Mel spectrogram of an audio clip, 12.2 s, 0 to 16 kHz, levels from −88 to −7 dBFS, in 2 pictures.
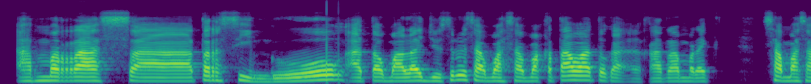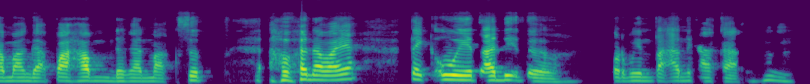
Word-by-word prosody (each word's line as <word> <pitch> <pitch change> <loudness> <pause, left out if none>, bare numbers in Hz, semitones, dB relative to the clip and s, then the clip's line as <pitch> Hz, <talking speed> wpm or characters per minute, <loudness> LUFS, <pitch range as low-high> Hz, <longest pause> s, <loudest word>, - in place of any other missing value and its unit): ah, 160 - -2
merasa 165 -2 +2
tersinggung 175 +2 0
atau 150 +1 0
malah 155 +2 +2
justru 175 +6 -3
sama-sama 155 -2 -1
ketawa 190 0 +3
tuh, 175 - -4
Kak? 150 -3 -5
Eee, - - -21
karena 140 +1 -3
mereka 145 0 -6 0.3
sama-sama 160 -3 -1
enggak 150 -1 -3
paham 165 0 +4 0.2
dengan 145 -1 -4
maksud, 145 +6 -4 0.5
apa 190 +4 +4
namanya 200 +3 +5 0.4
take 215 -1 -1
away 205 -2 +8
tadi 185 +2 +4
tuh, 130 -4 -3 0.4
permintaan 160 0 -5
Kakak? 150 -4 -7 0.2
Hmm. 165 -7 -13
160 Hz, 135 wpm, -23 LUFS, 150-180 Hz, 0.5 s, away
